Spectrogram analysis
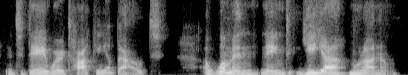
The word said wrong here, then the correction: Yiya Murano: Oh, I'm sorry, I'm saying that wrong already. I'm saying it how I spell it, but it's actually Yiya Murano. – Mm. Oh. – Yeah. – So the Y is a J? – It's kind of like a Z.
